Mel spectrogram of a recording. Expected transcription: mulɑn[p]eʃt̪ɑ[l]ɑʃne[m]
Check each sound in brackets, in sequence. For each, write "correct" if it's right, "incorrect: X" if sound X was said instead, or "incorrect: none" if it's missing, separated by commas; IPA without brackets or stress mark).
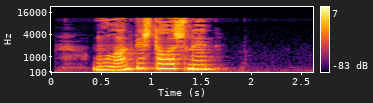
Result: correct, correct, incorrect: n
